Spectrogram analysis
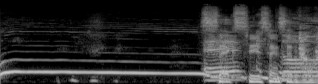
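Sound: dogs howling and barking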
